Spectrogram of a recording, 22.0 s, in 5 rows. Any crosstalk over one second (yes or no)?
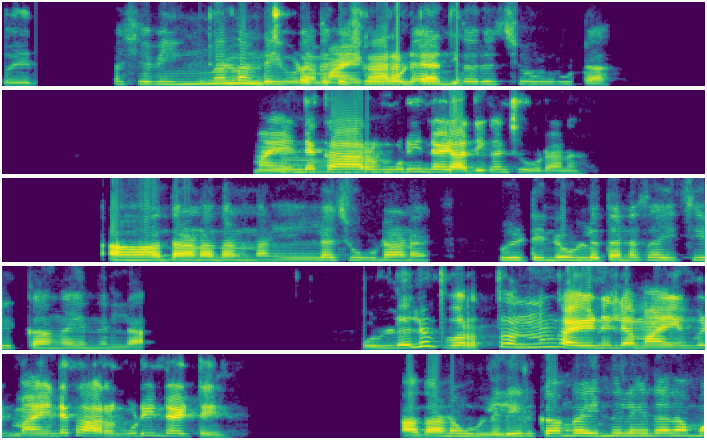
yes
